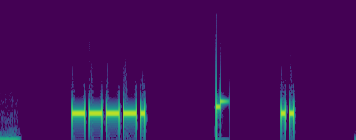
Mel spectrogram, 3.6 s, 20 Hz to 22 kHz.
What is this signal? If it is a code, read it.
Morse code, heard as a keyed tone, about 28 wpm, 700 Hz. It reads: 9 I
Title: Single Letter-Number - Rapid-Fire 28wpm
